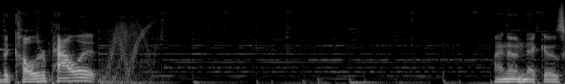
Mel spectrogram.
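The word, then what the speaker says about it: ねこ: the I guess you there's kind of a tendency to say it kind of like it has two KS as an English speaker for Neco like maybe even like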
